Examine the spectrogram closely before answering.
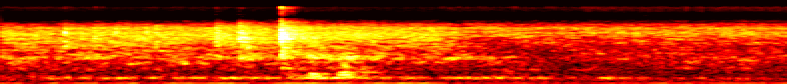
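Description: A pot lid clanks.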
